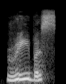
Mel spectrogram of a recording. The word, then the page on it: rebus: Indian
